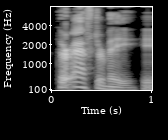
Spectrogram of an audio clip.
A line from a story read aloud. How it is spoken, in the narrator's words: he exclaimed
